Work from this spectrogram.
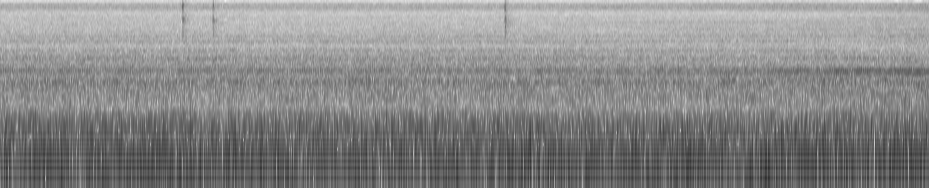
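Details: Oil furnace burner with a steady roar and a few sharp clicks, apparently from the electrical box on its side; burner starts fine but often shuts off after a minute or two. Cause unexplained.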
